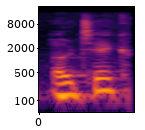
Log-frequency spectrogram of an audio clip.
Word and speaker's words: Otik: really look up to, is Otik, or you might pronounce it Otik, O-T-I-K, and Cameo Blush are two UK artists I really, really like right now.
